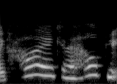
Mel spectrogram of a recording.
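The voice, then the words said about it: Polite customer service voice. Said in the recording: “Your customer service voice comes on ... my customer service voice is on point”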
